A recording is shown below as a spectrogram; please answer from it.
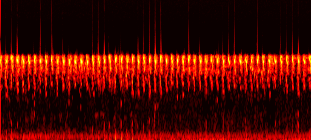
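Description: A kingfisher gives a long, unbroken series of sharp, high chattering notes, about six or seven a second, steady in pitch. Faint low background rumble.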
